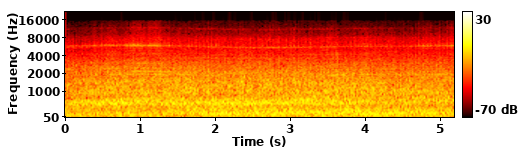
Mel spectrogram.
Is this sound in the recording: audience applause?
no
